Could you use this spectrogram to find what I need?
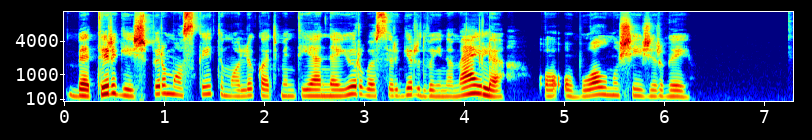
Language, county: Lithuanian, Panevėžys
